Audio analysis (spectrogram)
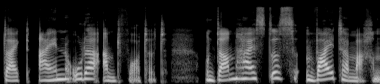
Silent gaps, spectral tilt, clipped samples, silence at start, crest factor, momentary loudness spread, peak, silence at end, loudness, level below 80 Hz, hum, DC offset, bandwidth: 3.01-3.05 s; -5 dB/octave; under 0.1%; 0.05 s; 18 dB; 11 LU; -2 dBFS; 0 s; -19 LUFS; -64 dBFS; none; under 0.1%; 15.5 kHz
